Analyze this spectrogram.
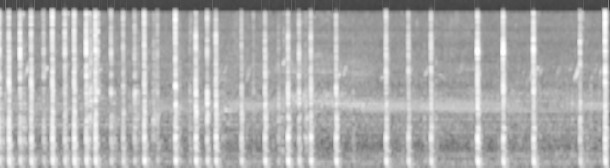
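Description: Fingertip tapping on the clear plastic lid of an egg incubator, rapid at first and then slowing to a few taps a second, done to rouse the newly hatched chicks as a mother hen would.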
